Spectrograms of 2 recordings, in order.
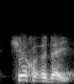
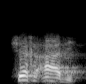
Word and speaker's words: آدي: عدي فسموه عدي أيضا، لكن هو اسمه آدي، احنا نسميه شيخ آدي. لحد الآن لا يوجد يزيد يقول شيخ عدي أو شيخ عادي، لا، شيخ آدي.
